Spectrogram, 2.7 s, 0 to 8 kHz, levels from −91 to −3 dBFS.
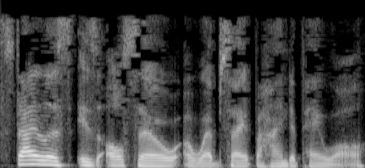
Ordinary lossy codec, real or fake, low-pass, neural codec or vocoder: MP3, 32 kbps; real; 7.2 kHz; none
